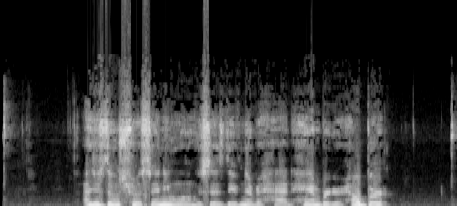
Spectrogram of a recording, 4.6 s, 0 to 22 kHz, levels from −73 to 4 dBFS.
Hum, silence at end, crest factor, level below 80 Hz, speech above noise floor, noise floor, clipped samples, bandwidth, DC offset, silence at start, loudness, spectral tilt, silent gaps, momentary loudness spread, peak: none; 0 s; 12 dB; -42 dBFS; 35 dB; -44 dBFS; 0.3%; over 20 kHz; under 0.1%; 0.05 s; -9 LUFS; -3.5 dB/octave; none; 9 LU; 0 dBFS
